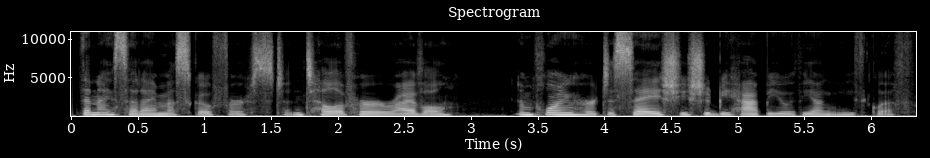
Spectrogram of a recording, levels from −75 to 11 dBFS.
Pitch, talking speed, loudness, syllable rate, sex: 205 Hz, 220 wpm, -17 LUFS, 5.1 syllables/s, female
